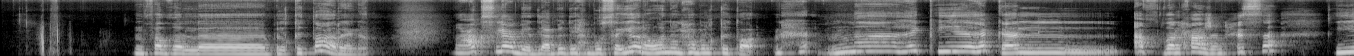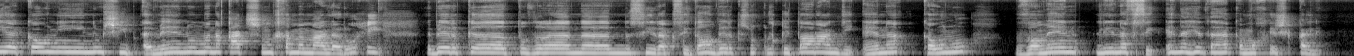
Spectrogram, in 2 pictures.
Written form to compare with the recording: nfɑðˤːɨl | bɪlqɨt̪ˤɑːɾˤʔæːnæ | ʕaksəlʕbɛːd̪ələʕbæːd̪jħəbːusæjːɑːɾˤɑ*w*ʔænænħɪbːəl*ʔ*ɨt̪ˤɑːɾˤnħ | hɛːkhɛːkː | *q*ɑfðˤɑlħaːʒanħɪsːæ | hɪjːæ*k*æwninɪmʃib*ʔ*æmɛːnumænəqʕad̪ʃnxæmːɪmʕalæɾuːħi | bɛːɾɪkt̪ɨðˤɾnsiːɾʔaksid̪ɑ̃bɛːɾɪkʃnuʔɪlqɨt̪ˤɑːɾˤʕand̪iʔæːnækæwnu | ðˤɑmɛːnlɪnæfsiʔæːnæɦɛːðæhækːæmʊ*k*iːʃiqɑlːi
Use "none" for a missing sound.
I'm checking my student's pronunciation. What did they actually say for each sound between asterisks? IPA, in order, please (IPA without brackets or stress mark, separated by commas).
w, q, ʔ, k, ʔ, x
